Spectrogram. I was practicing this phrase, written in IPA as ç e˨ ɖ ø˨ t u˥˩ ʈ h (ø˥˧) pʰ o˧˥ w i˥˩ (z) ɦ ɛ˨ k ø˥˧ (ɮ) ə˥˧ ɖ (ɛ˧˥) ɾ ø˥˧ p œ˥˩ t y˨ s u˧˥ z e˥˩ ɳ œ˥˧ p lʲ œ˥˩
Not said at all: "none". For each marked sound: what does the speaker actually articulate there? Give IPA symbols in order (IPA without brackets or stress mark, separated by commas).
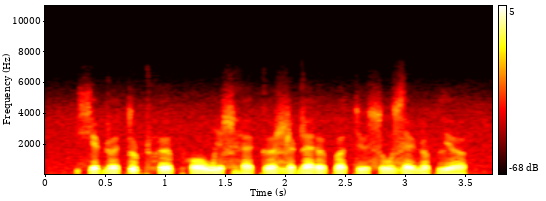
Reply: ø˥˧, ɬ, ɮ, ɛ˥˧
